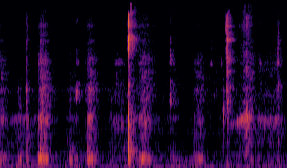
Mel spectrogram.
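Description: Crunchy Swiss milk chocolate snack being chewed up close, a quiet series of irregular crisp crunches and bites with soft mouth sounds between them, no talking.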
